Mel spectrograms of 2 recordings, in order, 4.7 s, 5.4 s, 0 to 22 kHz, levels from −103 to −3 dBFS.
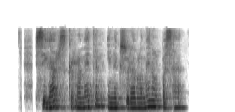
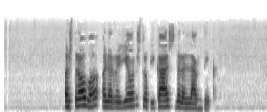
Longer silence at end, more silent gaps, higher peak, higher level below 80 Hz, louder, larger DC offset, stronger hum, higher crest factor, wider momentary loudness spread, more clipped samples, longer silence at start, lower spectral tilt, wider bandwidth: second, 1 s vs 1.2 s; first, 0.66-0.70 s vs none; about the same, -8 dBFS vs -6 dBFS; first, -62 dBFS vs -84 dBFS; about the same, -23 LUFS vs -23 LUFS; neither; neither; about the same, 16 dB vs 20 dB; second, 7 LU vs 18 LU; neither; second, 0.5 s vs 1.3 s; about the same, -5 dB/octave vs -4.5 dB/octave; second, 8 kHz vs 10 kHz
